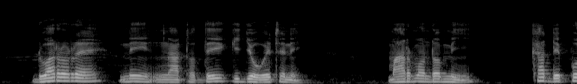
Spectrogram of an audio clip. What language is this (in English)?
Luo (Kenya and Tanzania)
